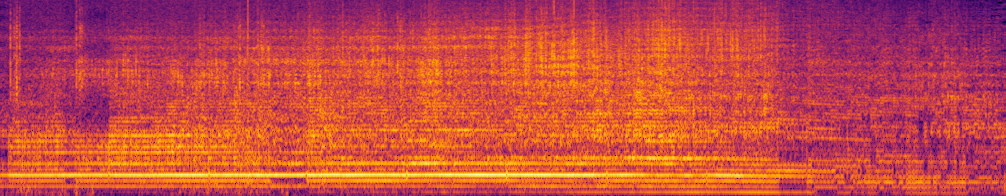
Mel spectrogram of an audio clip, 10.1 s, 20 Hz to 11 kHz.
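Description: Engine and propeller of an LN-3 Seagull amphibian ultralight running at high power during a high-speed taxi on water, a steady, loud drone. About eight seconds in it gets quieter and its pitch shifts.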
